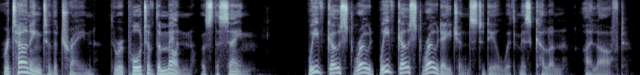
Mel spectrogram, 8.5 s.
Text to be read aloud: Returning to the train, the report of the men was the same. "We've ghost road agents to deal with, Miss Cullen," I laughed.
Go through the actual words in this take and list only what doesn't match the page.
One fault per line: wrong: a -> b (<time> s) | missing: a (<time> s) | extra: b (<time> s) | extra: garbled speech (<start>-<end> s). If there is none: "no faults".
extra: we've ghost road (5.0 s)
